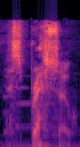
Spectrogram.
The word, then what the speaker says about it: espresso: 其中一个最常听到嘅咖啡室英文嘅错误咧，就系咧一个好特浓嘅咖啡，我哋一个 espresso, E S P R E S S O。 Espresso，佢系 espresso，重音系第二个音字咧，而第一个 syllable 记住 es 咧，系唔需要加个 k 音喺度嘅，即系我哋譬如 expert 啦，或者 express 啦，或者 experience 啦，呢个 ex 咧，我哋会读个 k 音嘅，ex，咁但系呢个好浓嘅咖啡咧，我哋咧系一个 espresso。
